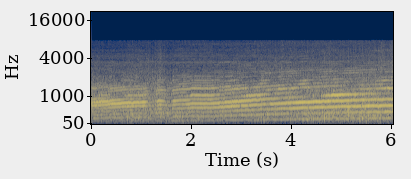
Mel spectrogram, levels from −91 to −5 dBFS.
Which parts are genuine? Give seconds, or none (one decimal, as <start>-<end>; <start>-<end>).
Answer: 1.5-2.8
